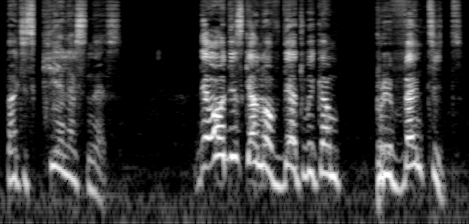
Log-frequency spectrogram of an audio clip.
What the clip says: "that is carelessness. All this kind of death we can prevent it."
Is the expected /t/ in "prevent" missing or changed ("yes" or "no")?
no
